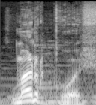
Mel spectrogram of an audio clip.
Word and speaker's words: морковь: В некоторых словах мы пишем букву «в», а произносим звук «ф» или «ф», если рядом есть мягкий знак. Например, в словах «морковь», «любовь» или «плов». В названии городов Саратов, Ростов.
